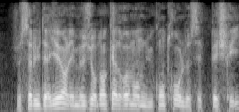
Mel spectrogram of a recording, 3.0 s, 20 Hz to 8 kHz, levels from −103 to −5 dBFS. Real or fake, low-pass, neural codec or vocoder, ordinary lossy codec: fake; 7.2 kHz; vocoder, 22.05 kHz, 80 mel bands, WaveNeXt; none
